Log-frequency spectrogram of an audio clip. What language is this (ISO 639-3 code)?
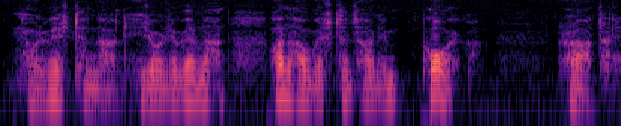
fin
